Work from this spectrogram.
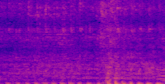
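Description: A motorcycle engine runs close by with a steady, rapid low putter, growing a little louder and rougher toward the end of a brief stretch.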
